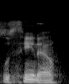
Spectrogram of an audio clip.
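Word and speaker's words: Luceno: Rogue One Catalyst is going to be written by another newcomer, James Lucano. I don't know. Can you pronounce this? – James Lucino.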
